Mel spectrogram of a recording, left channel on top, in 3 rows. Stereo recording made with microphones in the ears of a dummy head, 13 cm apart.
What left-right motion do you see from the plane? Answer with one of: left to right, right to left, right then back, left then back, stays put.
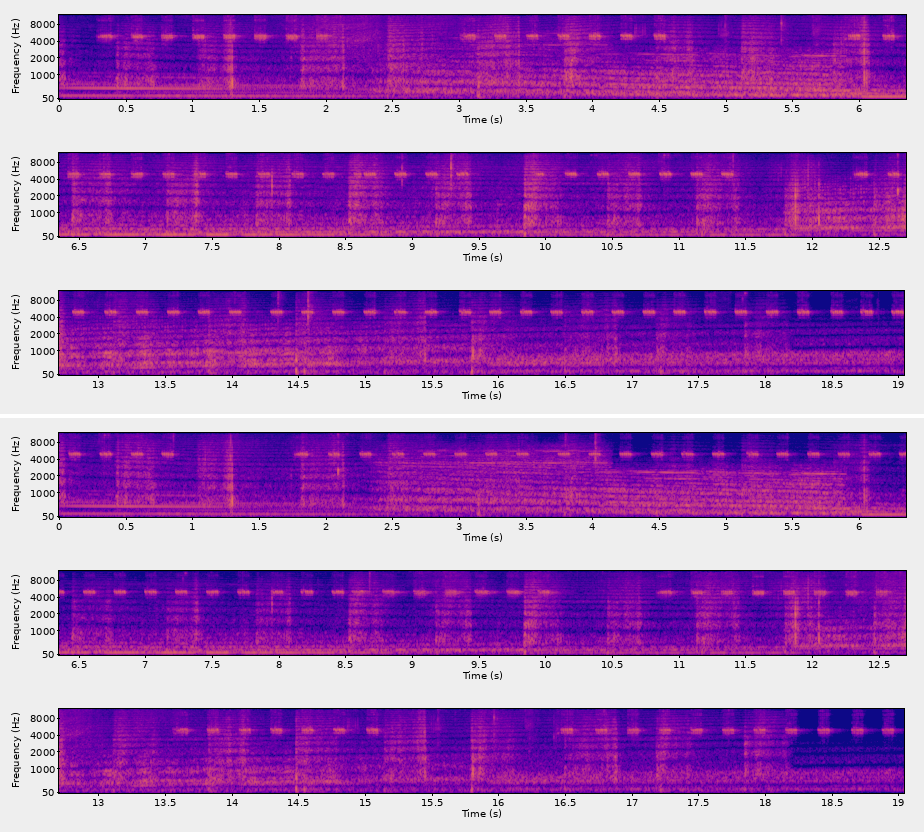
right to left.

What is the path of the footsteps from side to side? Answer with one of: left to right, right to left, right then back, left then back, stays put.
left then back.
